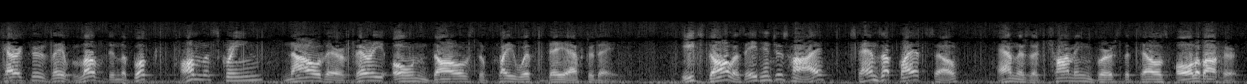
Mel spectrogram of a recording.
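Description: Bright, forceful male radio sponsor announcer. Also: medium pitch, slightly rough, lo-fi sound. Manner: polished salesmanship. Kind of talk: scripted 1940s radio advertising. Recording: noisy, band-limited 1940s radio recording.

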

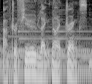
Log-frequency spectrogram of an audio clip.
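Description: A man's voice: on the low side, lively intonation, moderate pace. A man reading a scripted true crime long-read as narrator. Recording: music behind voice. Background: guitar music.

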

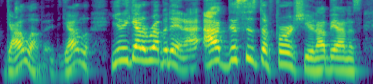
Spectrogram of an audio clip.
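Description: Fast-talking man from Buffalo, New York. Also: sits high, sing-song, fairly bright tone. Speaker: podcast guest. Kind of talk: casual sports chat.

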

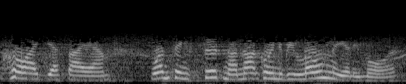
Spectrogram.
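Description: Woman acting cheerful young woman, high pitch, candid, breezy, very varied intonation, tinny vintage radio comedy. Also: expressive, brisk, noisy background, natural voice. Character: cheerful, forthright young bride-to-be. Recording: echoing, tinny 1940s radio broadcast.

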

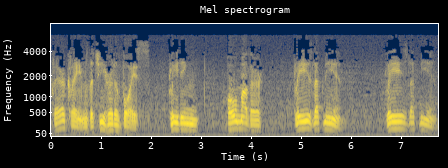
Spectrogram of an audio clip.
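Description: An actor playing a concerned, patient father in a radio drama, speaking earnestly, gently and deliberately. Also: medium pitch, lively intonation. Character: concerned, patient father, imaginative and open-minded. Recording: tinny, noisy old radio broadcast.

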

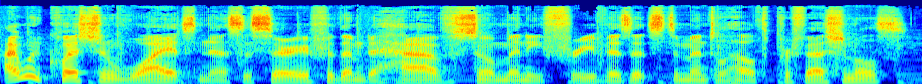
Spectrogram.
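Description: A man co-hosting an accounting podcast in casual chat, explaining the news in a measured way while a bit stuffed up. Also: medium pitch, expressive, faint music behind. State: stuffed up from a cold. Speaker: podcast co-host.

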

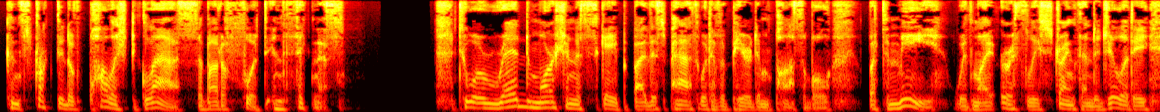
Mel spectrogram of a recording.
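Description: A man narrating a classic adventure novel in a measured, formal storytelling way. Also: on the low side, fairly bright tone, breathy edge, no echo. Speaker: audiobook reader.

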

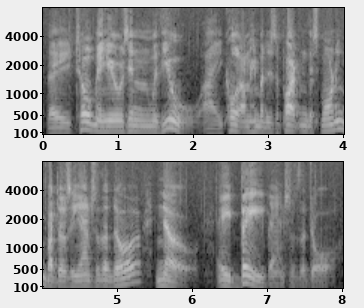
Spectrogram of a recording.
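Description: An actor playing a blunt, sardonic police lieutenant in a 1950s radio crime drama, wry and insinuating. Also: male voice, mid-range voice, very animated, moderate pace, hardly any pauses.

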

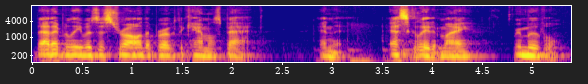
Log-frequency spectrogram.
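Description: A man testifies at a hearing in a flat, measured way. His low, gravelly voice keeps a narrow pitch. It is heard from far off in a long-reverb hall, with faint music under it. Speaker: testifying official. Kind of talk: congressional testimony. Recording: distant archival hearing audio with reverb.

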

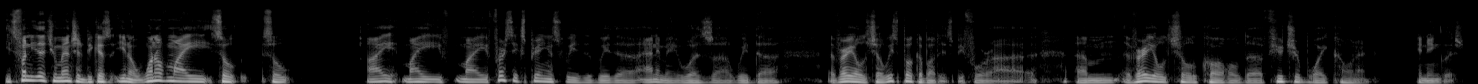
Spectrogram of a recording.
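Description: Man with a Portuguese accent, deep and mellow, dry mic, hesitant chatter. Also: lively intonation, no room sound. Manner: halting, many restarts. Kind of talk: casual conversation.

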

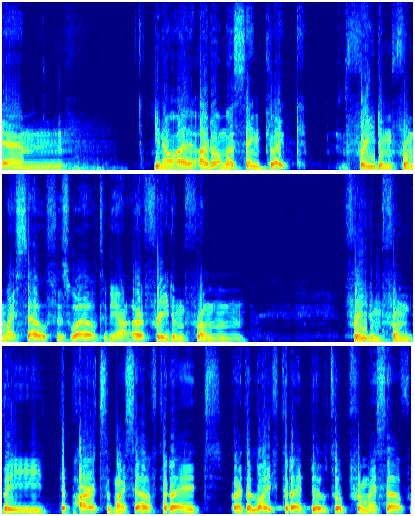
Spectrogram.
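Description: A man in his late thirties, talking reflectively in an interview, pausing and restarting often as he searches for words. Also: mid-range voice, fairly even intonation, dry recording, poor audio. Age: 30s. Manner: thoughtful, hesitant, many restarts and fillers. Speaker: interview guest.

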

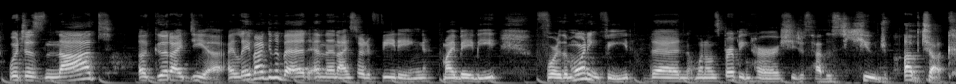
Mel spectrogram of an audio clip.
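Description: A young woman with a notably low voice tells a personal story as a podcast guest. She narrates in an animated way, leaning into the telling. Music plays faintly behind her. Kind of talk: personal anecdote.

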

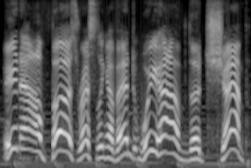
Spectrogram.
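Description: A storyteller putting on a loud, excited platypus wrestling announcer, stretching words out like a ringside showman for a children's tale. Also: sits high, creaky, no room sound, faint music behind, voice pushed up, full character voice. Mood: hyped, booming. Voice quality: very loud, projected. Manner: drawn-out ringside showman delivery.

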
